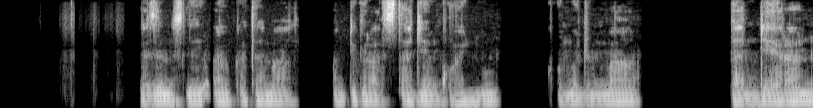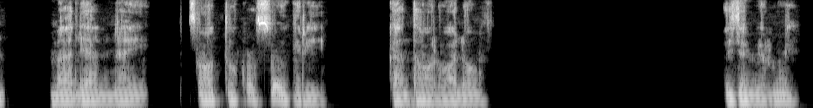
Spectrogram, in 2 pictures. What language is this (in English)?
Tigrinya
